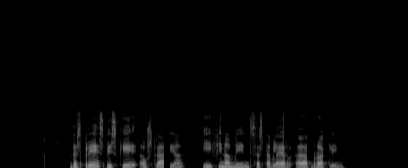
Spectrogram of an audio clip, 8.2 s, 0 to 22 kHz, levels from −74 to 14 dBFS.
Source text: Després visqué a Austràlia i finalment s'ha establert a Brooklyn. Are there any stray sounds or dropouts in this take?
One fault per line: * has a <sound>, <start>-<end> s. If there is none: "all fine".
* has a dropout, 3.3-3.4 s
